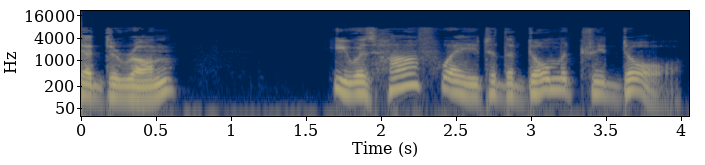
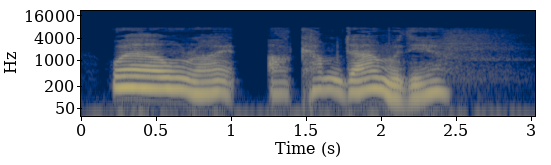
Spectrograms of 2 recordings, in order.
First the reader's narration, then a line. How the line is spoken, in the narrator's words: sighed Ron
